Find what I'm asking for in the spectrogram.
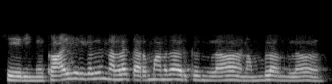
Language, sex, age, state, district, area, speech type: Tamil, female, 18-30, Tamil Nadu, Namakkal, rural, conversation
